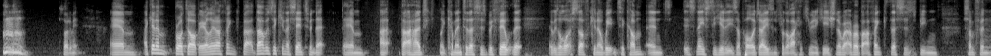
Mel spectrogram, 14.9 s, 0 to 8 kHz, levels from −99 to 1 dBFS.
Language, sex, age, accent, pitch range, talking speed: English, male, 20-39, British, 95-110 Hz, 265 wpm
